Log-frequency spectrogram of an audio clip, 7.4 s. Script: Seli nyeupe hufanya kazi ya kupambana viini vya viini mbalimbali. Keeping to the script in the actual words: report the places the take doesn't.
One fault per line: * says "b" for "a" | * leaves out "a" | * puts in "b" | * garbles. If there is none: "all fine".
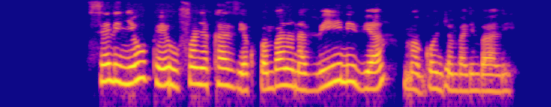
* puts in "na"
* says "magonjwa" for "viini"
